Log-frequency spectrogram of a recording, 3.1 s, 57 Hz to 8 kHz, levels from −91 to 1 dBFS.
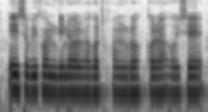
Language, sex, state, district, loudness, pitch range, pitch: Assamese, male, Assam, Sonitpur, -17 LUFS, 135-145 Hz, 135 Hz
